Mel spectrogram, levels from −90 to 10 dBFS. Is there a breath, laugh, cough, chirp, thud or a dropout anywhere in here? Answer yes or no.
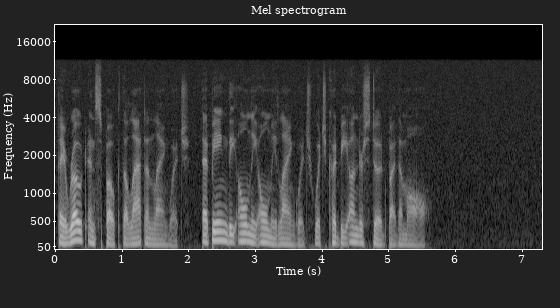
no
